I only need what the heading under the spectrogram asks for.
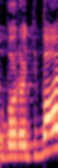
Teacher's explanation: Наприклад, слово «боротьба», як ми бачимо, звук «т» уподібнюється до звуку «д»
